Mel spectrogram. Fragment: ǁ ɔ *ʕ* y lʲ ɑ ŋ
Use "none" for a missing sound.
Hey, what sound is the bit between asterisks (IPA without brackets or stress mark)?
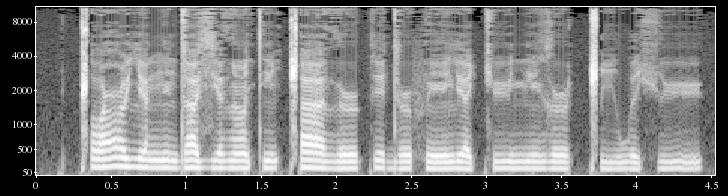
ʕ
